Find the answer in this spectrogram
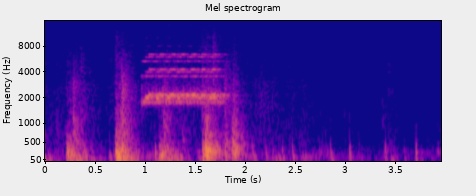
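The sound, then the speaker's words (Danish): A landline telephone rings once, a bright electronic trill lasting about a second, amid low thumps and handling noise before things quiet down. “Og så, øh, nu ringer telefonen. Jeg tager den lige og lægger ja. på.”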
